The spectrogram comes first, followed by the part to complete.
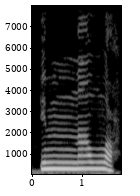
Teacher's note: Cara membacanya dengan mendengungkan dan ditahan 2 harkat sebelum menyebut jelas huruf nun tasdid ini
